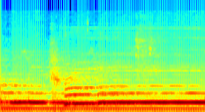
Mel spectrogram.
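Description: A singer humming a held note over a soft ballad backing track, moving to a new note about half a second in.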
